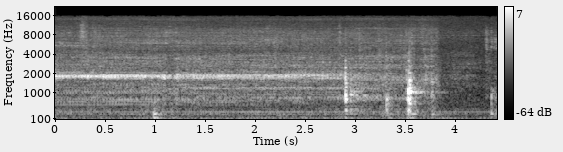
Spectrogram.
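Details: Sony PS-FL7II linear-tracking turntable after reassembly with belt and grease work; the door opens with a thin steady high whirr for a few seconds, then light mechanical clicks as it stops; door motor working normally.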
